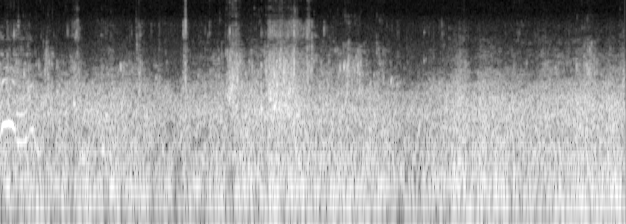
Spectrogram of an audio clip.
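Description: Sea water sloshing and lapping against a small boat's hull, with a louder splash about two and a half seconds in.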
